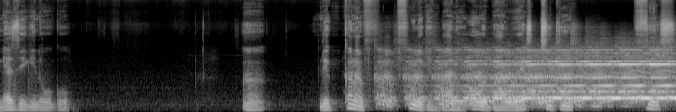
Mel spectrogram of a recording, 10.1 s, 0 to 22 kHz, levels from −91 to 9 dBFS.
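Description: A feedback howl takes over this speech recording: two devices in the same room are joined to the call, and the path from microphone to loudspeaker and back gains level on each pass. From 5.31 s to the end of the clip, repeats swell instead of decaying and narrow to a tone near 500 Hz, pulsing about every 400 ms and peaking about 7 dB above the speech.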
